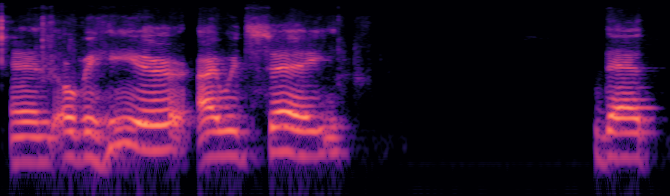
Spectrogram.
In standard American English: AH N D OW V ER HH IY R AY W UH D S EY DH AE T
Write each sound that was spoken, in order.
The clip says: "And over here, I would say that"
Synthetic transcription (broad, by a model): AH N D OW V ER HH IY R AY W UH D S EY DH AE T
